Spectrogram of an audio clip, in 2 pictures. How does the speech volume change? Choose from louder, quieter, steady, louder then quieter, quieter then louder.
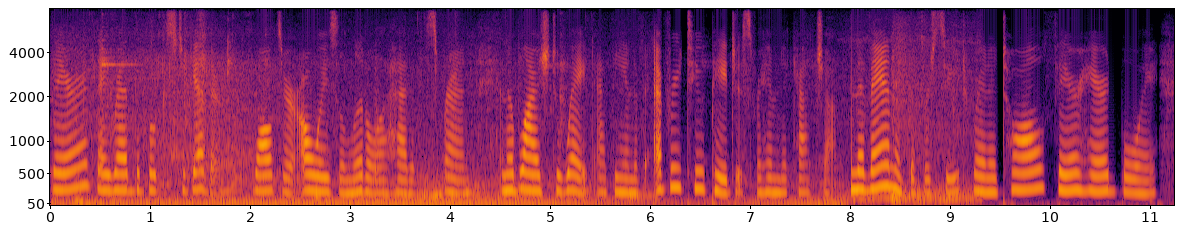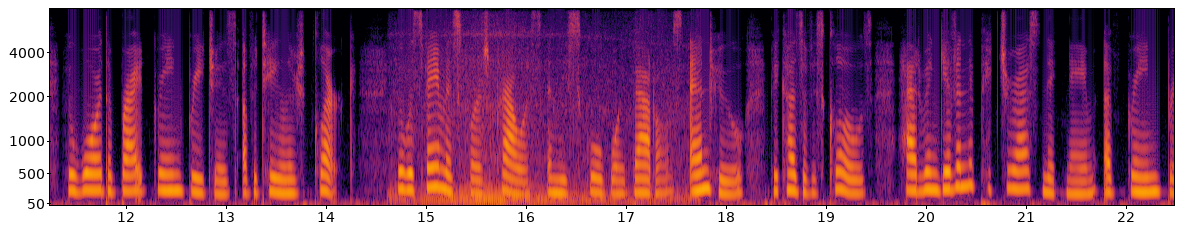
steady.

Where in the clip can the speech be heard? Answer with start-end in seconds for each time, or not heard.
0.0-22.4.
